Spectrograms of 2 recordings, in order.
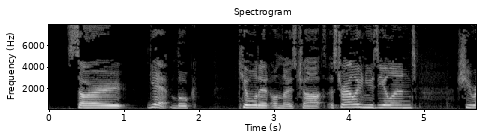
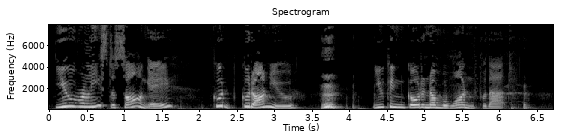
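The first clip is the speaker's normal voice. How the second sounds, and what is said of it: Put-on Canadian accent. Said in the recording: “And that's my Canadian accent.”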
